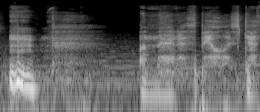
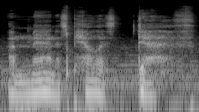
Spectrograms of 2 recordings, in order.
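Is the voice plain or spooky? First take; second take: spooky; plain. First: It is read in a put-on spooky voice. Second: It is read in a normal everyday voice.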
